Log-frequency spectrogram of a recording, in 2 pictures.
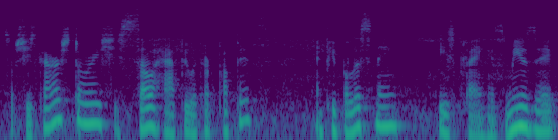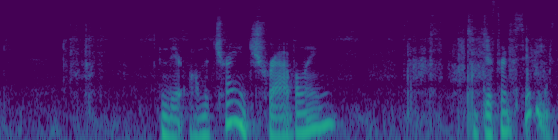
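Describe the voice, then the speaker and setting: A woman's voice: low voice, expressive, normal speed, vocal fry, pauses often, dark tone, a little hiss or hum. A woman reading a picture book aloud to children, drawing out phrases expressively and breaking off into simple, casual explanations. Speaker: children's storyteller.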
